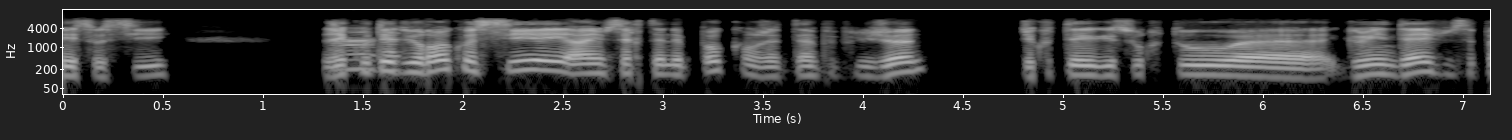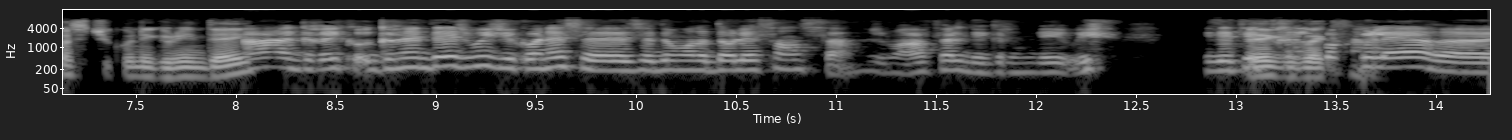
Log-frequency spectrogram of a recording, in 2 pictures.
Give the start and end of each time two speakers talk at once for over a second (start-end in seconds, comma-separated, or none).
none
